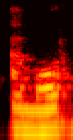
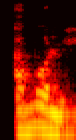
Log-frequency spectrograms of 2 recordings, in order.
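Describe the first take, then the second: First: Said in the usual way. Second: "amol" with a clear l in place of the r; childlike r-to-l swap. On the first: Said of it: "en vez de que el niño diga amor". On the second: Shown as a demonstration. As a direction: say "amol", an L where the R belongs, like a small child. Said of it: "dice, por ejemplo".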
